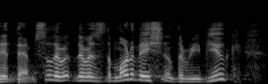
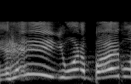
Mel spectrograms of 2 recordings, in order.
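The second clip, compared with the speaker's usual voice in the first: very high, eager, bubbly and excited; 12 semitones higher than usual. Speaker retells a man walking up offering a Bible, imitating an excited man. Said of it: "he's all excited".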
